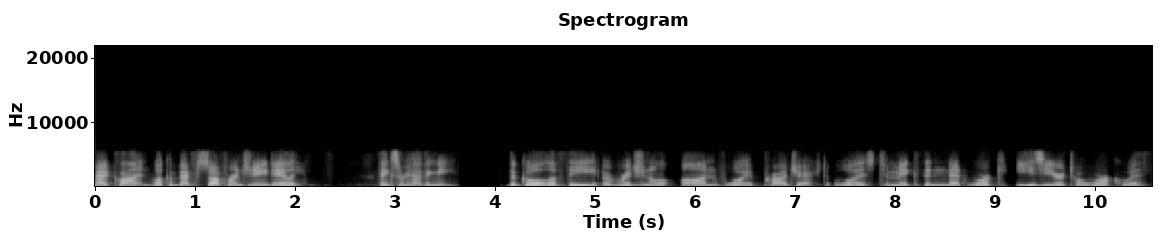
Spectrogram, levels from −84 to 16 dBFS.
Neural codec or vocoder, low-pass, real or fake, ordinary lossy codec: codec, 16 kHz, 0.7 kbps, FocalCodec; 5.4 kHz; fake; Opus, 16 kbps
